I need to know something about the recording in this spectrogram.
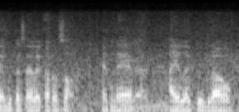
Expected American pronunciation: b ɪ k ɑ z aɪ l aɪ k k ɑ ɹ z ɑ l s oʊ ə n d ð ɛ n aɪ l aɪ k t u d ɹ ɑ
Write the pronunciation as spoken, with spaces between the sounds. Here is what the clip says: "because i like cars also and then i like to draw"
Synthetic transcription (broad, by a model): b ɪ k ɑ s aɪ l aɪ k k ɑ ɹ ɑ s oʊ ə n d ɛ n aɪ l aɪ k t u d ɹ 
